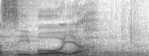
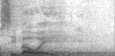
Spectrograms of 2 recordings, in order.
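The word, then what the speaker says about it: سيبويه: Beda baca aja, ada yang baca si Bawai, wawnya difathahkan, ada yang baca si Boyah. Tulisannya sama, sin ba waw ya ha. Cara bacanya beda, si Bawai dan si Boyah.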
